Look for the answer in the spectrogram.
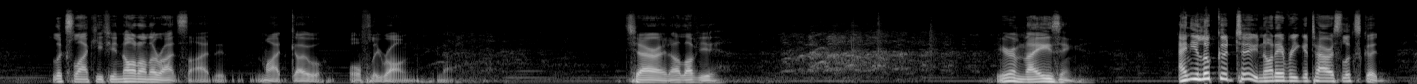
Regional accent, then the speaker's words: Australia; accent: Australian; I sound like an Australian because I haven't lost my Aussie accent.

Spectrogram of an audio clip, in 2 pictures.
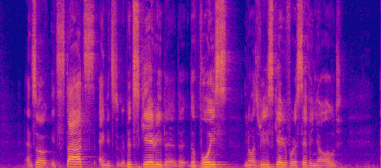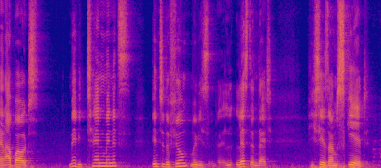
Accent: Zimbabwe; I had learned, growing up in Zimbabwe, we used a fork and a knife.

